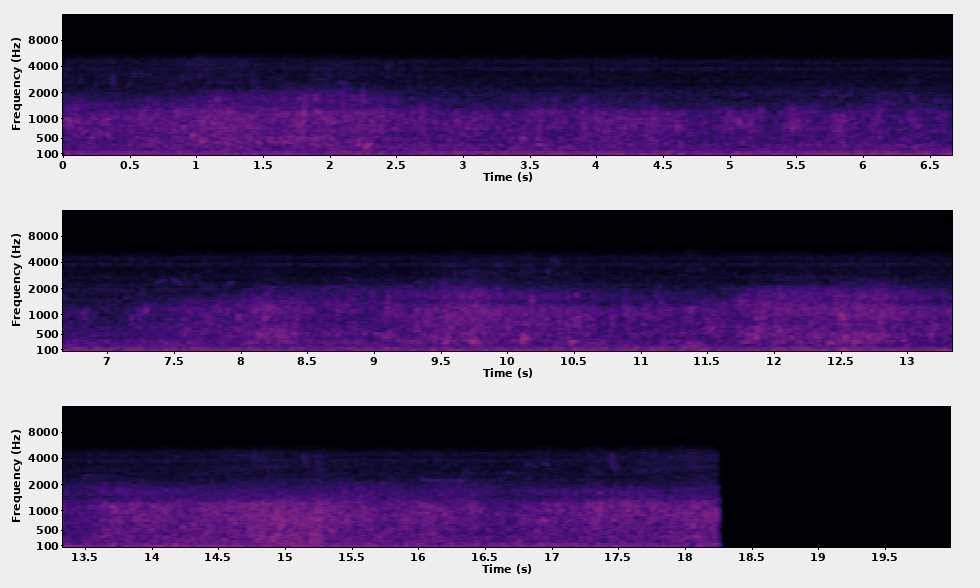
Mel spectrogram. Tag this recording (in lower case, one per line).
water
ocean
